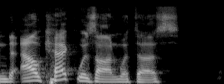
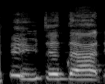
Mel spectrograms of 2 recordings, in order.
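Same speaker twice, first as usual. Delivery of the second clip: ordinary talk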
